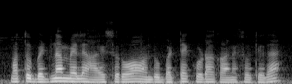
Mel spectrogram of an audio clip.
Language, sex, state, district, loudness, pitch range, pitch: Kannada, male, Karnataka, Bangalore, -17 LUFS, 110-130 Hz, 120 Hz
